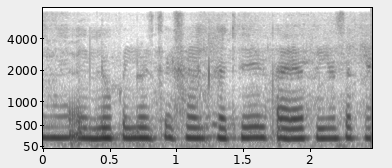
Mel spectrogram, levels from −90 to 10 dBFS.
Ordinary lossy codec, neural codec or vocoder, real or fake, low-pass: none; codec, 16 kHz in and 24 kHz out, 1.1 kbps, FireRedTTS-2 codec; fake; 7.2 kHz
